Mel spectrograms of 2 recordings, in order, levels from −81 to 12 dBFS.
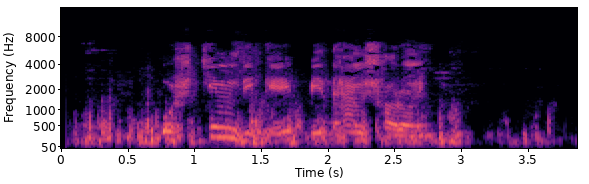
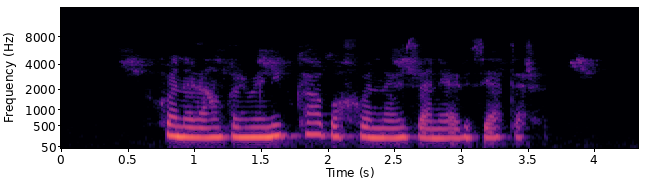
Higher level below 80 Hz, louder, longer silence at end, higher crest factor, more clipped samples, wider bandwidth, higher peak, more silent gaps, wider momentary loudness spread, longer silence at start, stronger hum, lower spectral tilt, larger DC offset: first, -58 dBFS vs -70 dBFS; first, -23 LUFS vs -27 LUFS; second, 0.2 s vs 0.4 s; about the same, 14 dB vs 14 dB; neither; about the same, 7.4 kHz vs 7.6 kHz; first, -8 dBFS vs -14 dBFS; neither; first, 16 LU vs 13 LU; second, 0.1 s vs 0.8 s; neither; second, -5.5 dB/octave vs -7.5 dB/octave; neither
